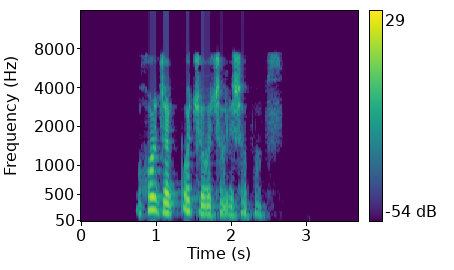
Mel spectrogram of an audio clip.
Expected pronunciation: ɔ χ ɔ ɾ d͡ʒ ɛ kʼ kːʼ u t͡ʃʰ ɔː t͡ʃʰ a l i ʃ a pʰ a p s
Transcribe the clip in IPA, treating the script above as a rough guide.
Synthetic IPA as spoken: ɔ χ ɔ ɾ d͡ʒ a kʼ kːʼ ɔ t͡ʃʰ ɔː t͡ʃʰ a l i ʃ a pʰ a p s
